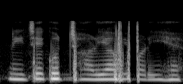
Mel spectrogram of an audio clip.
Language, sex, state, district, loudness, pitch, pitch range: Hindi, female, Bihar, Gopalganj, -20 LUFS, 235 Hz, 225-255 Hz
